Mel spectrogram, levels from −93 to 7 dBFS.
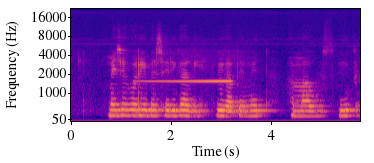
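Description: A microphone-to-loudspeaker loop runs away, so from 1.23 to 3.27 s a 1.6 kHz loudspeaker feedback squeal swells to about 5 dB above the speech.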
